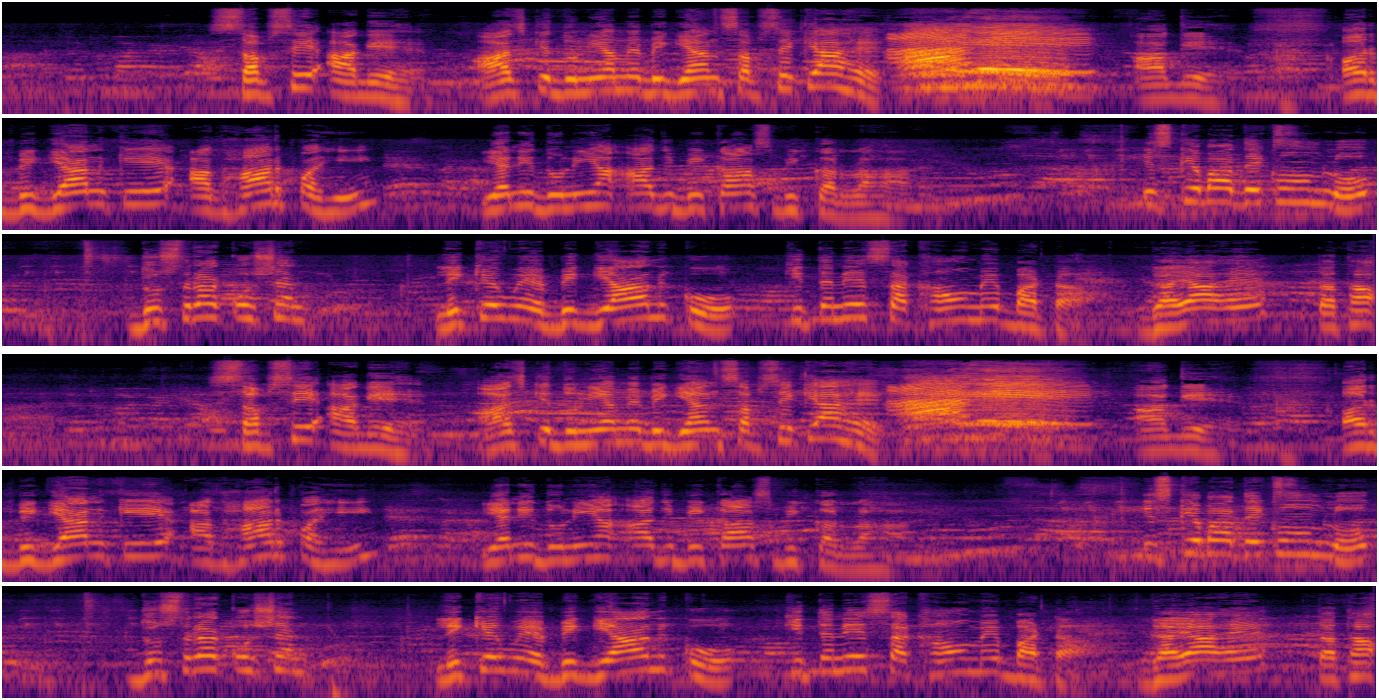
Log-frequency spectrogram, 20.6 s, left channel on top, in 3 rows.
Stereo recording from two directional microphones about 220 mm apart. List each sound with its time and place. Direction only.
1.0 s a man's voice: 20° left (ahead or behind)
4.4 s speech: 40° left (ahead or behind)
5.6 s a man's voice: 5° left (ahead or behind)
7.5 s a man's voice: 20° left (ahead or behind)
12.5 s a man's voice: 10° left (ahead or behind)
18.3 s a man's voice: 15° left (ahead or behind)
